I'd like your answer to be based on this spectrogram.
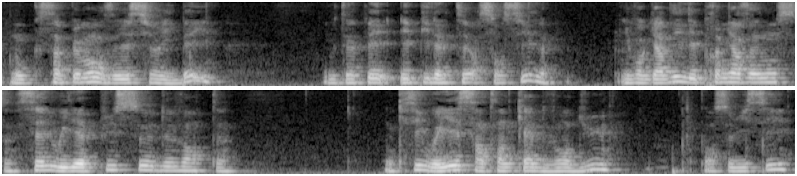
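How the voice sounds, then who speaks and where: A man giving a screen-share tutorial as an online sales trainer, explaining step by step and pausing often on fillers. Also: medium pitch, warm tone. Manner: explanatory, hesitant with many fillers. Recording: roomy echo.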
